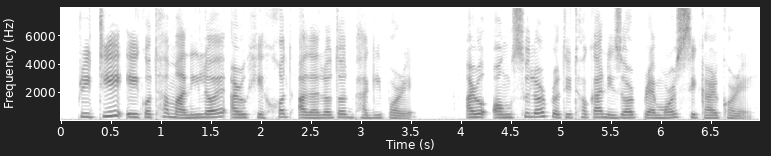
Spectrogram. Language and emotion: Assamese, neutral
